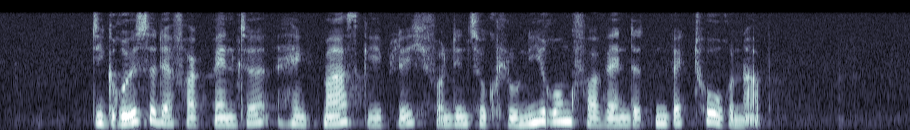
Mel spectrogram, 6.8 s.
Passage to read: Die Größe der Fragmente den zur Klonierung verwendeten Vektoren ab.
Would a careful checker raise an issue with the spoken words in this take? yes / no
yes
